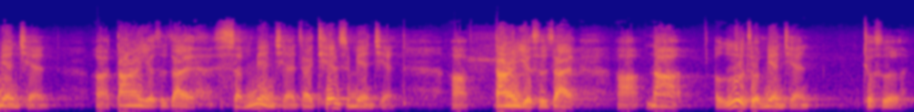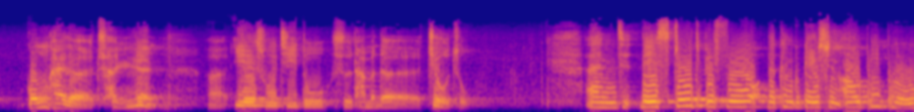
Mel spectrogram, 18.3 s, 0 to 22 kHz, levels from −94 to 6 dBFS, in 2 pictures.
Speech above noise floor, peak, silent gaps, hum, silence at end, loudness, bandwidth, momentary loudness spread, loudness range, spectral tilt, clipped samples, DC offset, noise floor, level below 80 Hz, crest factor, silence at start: 28 dB; -6 dBFS; none; none; 0 s; -21 LUFS; 11.5 kHz; 15 LU; 5 LU; -2 dB/octave; under 0.1%; under 0.1%; -49 dBFS; -64 dBFS; 14 dB; 0 s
